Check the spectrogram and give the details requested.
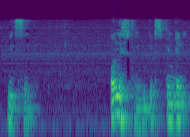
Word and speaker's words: WGSL: sharing language which we'll call wgsl pronounced Excel honestly we could spend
